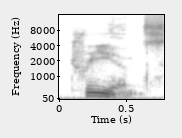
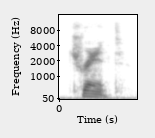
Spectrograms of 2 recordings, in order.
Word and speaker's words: Treant: There should be an extra E if it's Treant. Mm, So you're of the opinion it's Trent? Trent.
